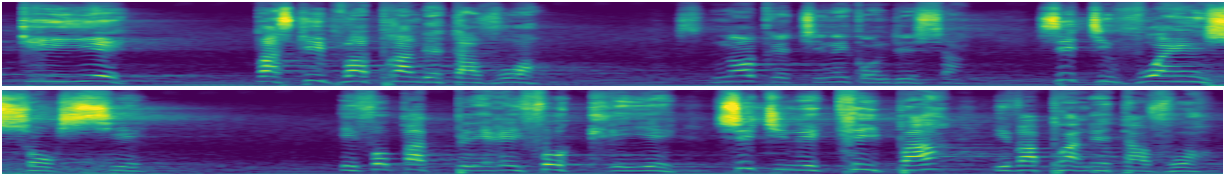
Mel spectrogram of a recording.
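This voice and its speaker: A male pastor preaching a sermon, swinging between loud shouted cries and quiet asides. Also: high voice. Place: large church hall. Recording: church hall reverb with music. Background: music.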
